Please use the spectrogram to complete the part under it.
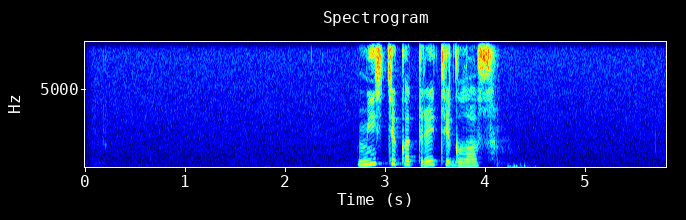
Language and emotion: Russian, neutral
